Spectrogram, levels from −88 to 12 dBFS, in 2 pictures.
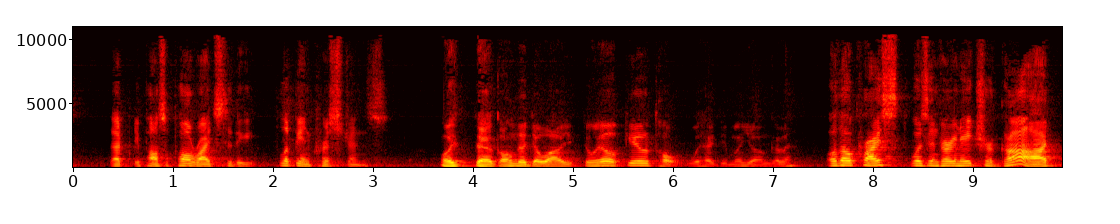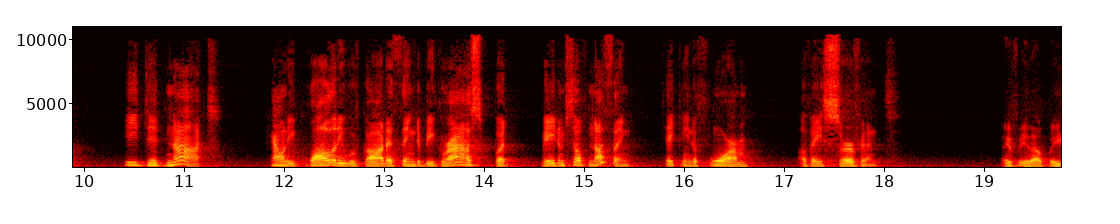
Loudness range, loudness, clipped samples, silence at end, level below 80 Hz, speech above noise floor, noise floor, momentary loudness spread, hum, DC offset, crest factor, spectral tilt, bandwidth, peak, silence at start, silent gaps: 5 LU; -25 LUFS; under 0.1%; 0 s; -64 dBFS; 41 dB; -67 dBFS; 20 LU; none; under 0.1%; 20 dB; -6 dB/octave; 11 kHz; -8 dBFS; 0.4 s; none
